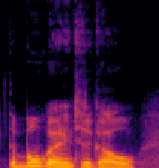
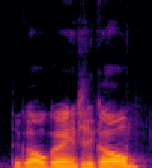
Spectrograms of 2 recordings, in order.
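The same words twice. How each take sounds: First: "ball" stressed as the fix; self-correction. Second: "goal" said instead of ball, slightly raised; verbal slip. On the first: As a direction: put the weight on "ball". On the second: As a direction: trip over the word "goal". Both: Real, not acted.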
